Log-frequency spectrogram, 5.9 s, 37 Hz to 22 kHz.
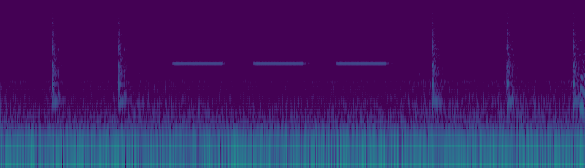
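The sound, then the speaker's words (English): A toaster pops sharply twice, then a microwave gives three long, even beeps in a row, followed by three more quick pops, all over a steady low hum with no talking. “The toaster and the microwave. 3 short pops. 3 long beeps. 3 short pops.”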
